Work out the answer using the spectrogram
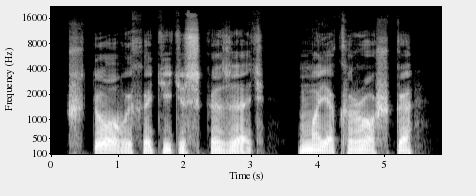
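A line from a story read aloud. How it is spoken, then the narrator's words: Rapturous muttering. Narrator (Russian): бормотал король в упоении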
